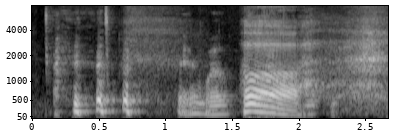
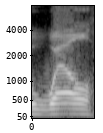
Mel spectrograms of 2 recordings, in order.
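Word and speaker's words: W3LL: time looking at the well fishing kit now well is spelled W3 LL I believe I'm saying it right you'll have to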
